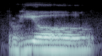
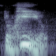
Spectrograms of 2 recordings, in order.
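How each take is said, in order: First: The word is drawn out and lengthened. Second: The word is said at normal length. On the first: This is how people from Trujillo say it. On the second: This is not how people from Trujillo say it. "No decimos"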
